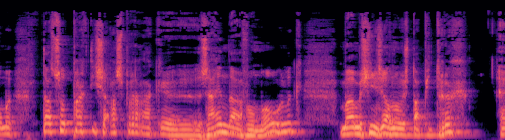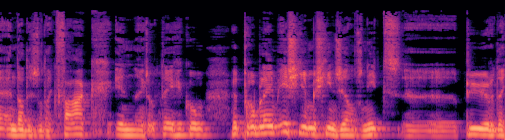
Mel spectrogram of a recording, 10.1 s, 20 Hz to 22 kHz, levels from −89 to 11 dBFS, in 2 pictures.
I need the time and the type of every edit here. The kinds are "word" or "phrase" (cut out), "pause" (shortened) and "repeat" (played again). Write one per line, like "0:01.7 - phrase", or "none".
0:06.5 - word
